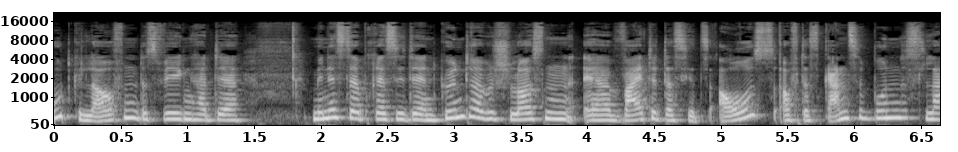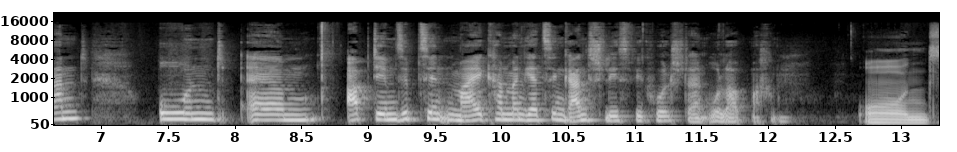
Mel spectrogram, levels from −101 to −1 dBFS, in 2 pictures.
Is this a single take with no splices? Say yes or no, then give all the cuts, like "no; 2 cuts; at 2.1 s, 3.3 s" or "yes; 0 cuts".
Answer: yes; 0 cuts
